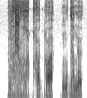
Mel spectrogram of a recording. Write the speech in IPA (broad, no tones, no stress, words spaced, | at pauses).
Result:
va̤ʐo̤ʁʷa̤ qʰoɡqʷa | ŋoɡanə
